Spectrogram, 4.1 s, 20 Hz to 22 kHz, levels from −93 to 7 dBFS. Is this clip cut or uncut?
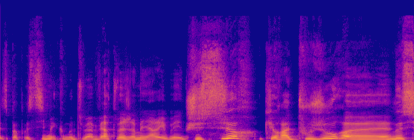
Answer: cut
